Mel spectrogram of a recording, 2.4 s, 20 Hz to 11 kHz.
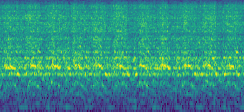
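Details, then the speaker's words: Homemade 40-ton skid steer log splitter in cold weather, frozen to the ground, starter jumped across two posts: sluggish starter whir at about two beats a second that never picks up and never fires; slow crank, no start, so a boost start is planned. "there's steel coming out of her but there's just not enough cranky crank"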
